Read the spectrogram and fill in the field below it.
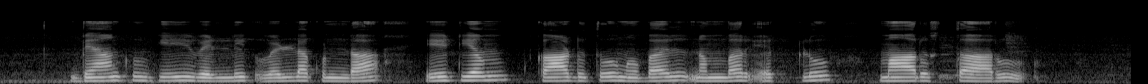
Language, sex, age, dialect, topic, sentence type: Telugu, male, 36-40, Telangana, banking, question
